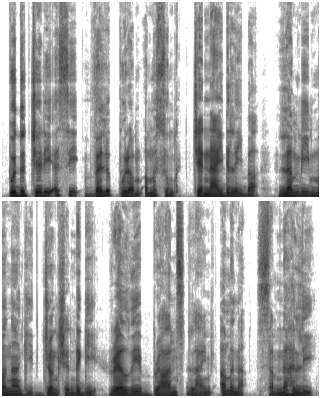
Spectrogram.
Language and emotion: Manipuri, neutral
